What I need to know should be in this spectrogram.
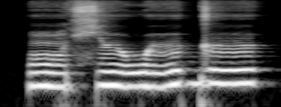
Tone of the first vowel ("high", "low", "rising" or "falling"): low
